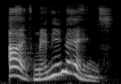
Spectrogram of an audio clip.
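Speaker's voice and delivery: lightly voiced fairy child; mischievous fairy child. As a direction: tease like a tiny mischievous fairy.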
